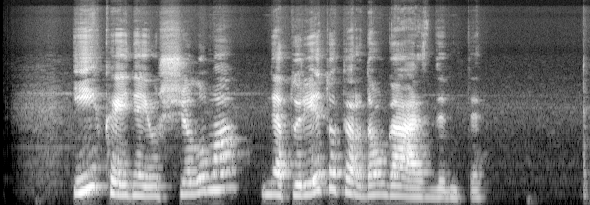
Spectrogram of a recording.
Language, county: Lithuanian, Kaunas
